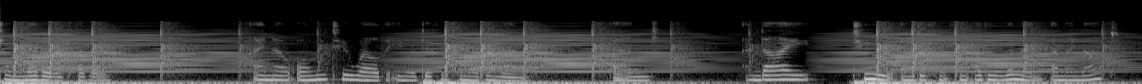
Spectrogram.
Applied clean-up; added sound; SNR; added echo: none; Clapping; -2 dB; none.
